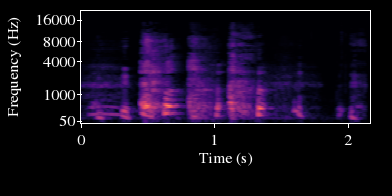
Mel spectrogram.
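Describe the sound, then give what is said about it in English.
A lingering cough that has persisted for weeks breaks out in a fit of several harsh, raspy bursts in quick succession, loud and close, with a brief pause before a final cough. “Oh man, sorry. I still have that cough. Still hasn't went away.”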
